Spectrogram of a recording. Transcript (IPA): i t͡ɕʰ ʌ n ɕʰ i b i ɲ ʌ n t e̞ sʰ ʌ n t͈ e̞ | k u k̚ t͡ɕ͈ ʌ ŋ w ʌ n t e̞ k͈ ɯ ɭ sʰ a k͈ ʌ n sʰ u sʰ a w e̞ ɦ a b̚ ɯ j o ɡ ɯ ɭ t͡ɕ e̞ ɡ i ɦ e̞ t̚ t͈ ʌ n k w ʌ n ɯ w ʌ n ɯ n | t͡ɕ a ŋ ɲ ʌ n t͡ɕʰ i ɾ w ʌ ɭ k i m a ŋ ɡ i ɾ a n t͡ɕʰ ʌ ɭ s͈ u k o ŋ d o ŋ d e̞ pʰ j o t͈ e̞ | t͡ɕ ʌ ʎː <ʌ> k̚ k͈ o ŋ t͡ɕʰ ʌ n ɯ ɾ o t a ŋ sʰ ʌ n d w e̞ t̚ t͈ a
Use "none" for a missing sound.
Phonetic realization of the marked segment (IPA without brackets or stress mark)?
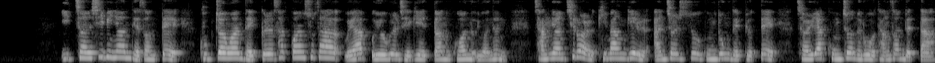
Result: a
